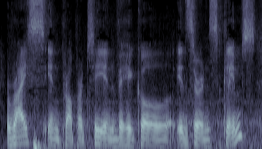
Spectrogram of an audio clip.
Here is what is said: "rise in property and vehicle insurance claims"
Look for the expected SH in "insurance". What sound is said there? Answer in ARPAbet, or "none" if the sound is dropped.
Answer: S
